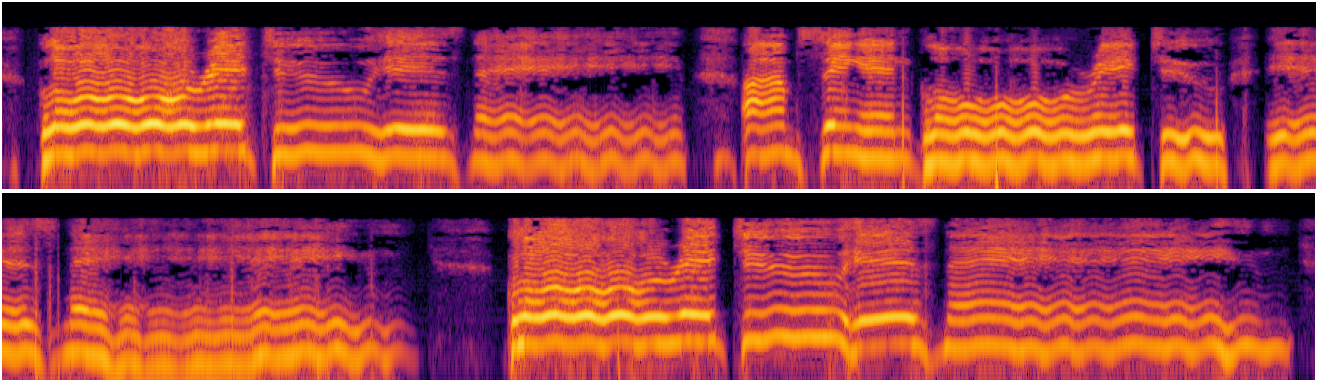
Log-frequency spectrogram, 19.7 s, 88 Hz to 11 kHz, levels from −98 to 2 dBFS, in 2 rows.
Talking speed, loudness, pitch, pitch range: 45 wpm, -15 LUFS, 195 Hz, 180-225 Hz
